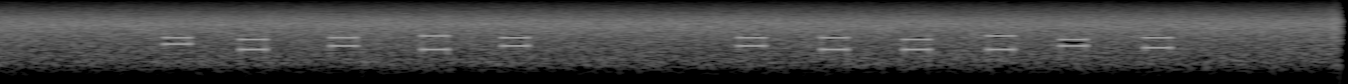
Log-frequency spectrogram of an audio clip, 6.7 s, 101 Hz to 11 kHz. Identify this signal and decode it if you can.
DTMF, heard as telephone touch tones, dialled by hand, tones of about 130 ms, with radio hiss and a squelch burst at the end. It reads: 01838 821375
